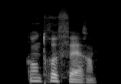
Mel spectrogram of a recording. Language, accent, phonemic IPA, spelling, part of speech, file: French, France, /kɔ̃.tʁə.fɛʁ/, contrefaire, verb, LL-Q150 (fra)-contrefaire.wav
- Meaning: 1. to forge, counterfeit 2. to imitate, mimic 3. to disguise 4. to deform, disfigure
